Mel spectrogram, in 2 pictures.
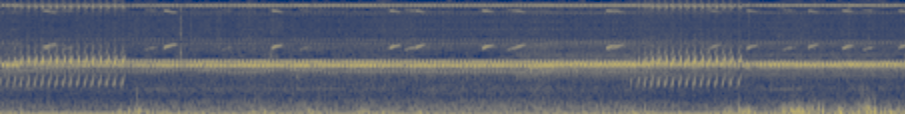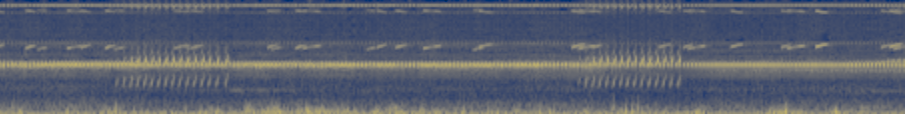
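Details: An overly amorous male American toad (Anaxyrus americanus) in the breeding season attempts amplexus with anything. It gives a long, steady musical breeding trill, with shorter pulsed chirps breaking in.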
